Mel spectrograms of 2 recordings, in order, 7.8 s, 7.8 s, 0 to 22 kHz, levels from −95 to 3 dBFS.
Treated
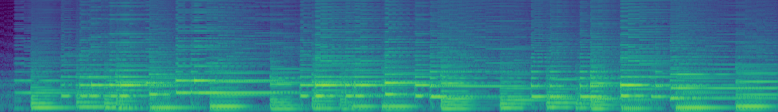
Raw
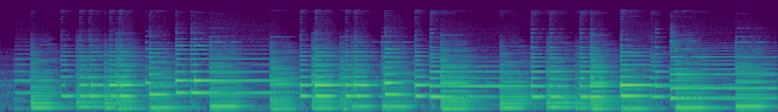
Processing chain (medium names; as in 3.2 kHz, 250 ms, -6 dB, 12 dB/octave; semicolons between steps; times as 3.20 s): in parallel at -5 dB: decimation with a swept rate 10×, swing 60% 0.65 Hz; on the sum: thinning echo 70 ms, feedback 74%, high-pass 190 Hz, level -6 dB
